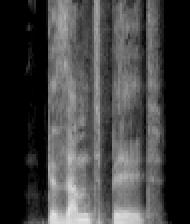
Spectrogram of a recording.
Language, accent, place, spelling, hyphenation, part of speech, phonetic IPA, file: German, Germany, Berlin, Gesamtbild, Ge‧samt‧bild, noun, [ɡəˈzamtˌbɪlt], De-Gesamtbild.ogg
- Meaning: 1. big picture 2. general impression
